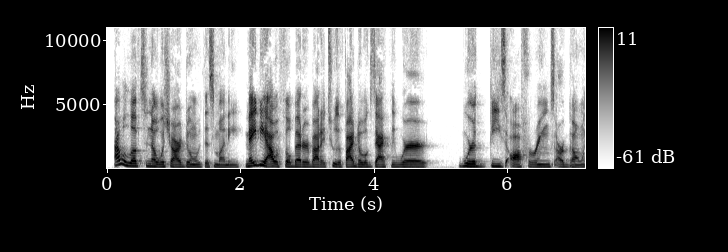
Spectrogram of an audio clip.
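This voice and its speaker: Talking at a very fast pace, a woman sounds animated, her tone bright and sharp against a quiet background. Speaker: podcast co-host. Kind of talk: casual chat.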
